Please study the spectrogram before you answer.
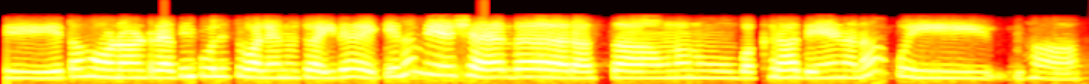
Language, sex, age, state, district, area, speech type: Punjabi, female, 45-60, Punjab, Jalandhar, urban, conversation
